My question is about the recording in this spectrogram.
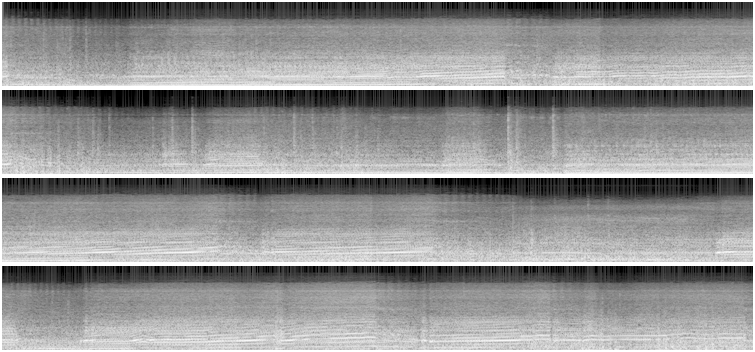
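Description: Engine of a Fiesta Proto Cosworth off-road racing prototype under hard acceleration, heard from inside the cockpit. The engine note rises in pitch again and again as it pulls through the gears, dropping back at each shift before climbing once more.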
